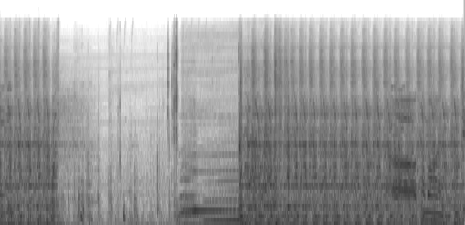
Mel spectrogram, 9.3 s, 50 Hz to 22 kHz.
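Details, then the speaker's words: Helicopter turbine start after sitting all night, about 20 years ago: short rising starter whine that drags and fades without the turbine catching; sluggish cranking, owner suspects a dying battery. "i think this battery died out oh come on girl be good"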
